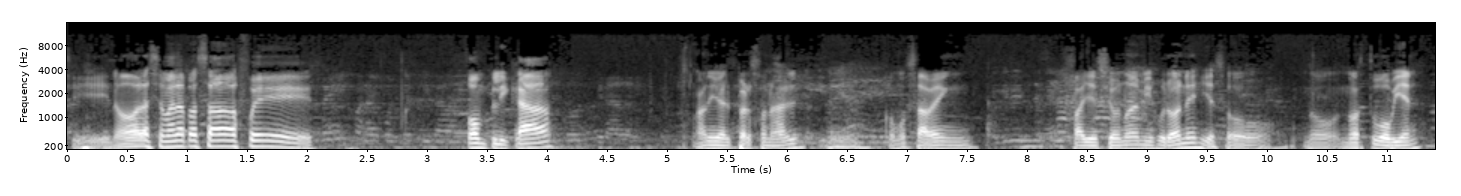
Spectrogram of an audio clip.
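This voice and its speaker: Guy on a podcast panel, gravelly creaky voice, just chatting, recording a bit muffled. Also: mid-range voice, unhurried, pauses often. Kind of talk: casual chat. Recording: slightly dull recording.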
